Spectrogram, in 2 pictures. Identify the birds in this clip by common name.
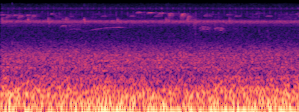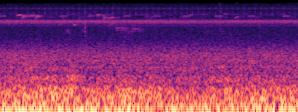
Swamp Sparrow, Black-capped Chickadee, Eastern Wood-Pewee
